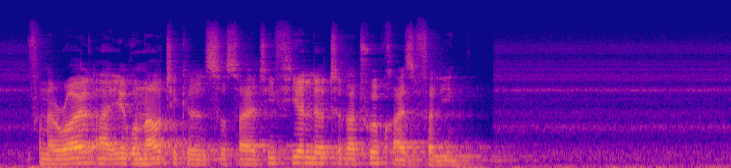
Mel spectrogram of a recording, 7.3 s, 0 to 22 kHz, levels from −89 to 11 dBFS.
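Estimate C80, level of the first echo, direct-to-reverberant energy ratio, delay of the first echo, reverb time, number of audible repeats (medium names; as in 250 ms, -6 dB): 14.0 dB, no echo, 9.0 dB, no echo, 1.4 s, no echo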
